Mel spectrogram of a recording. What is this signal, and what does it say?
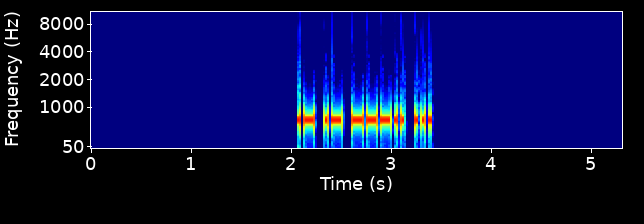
Morse code, heard as a keyed tone, about 34 wpm, 700 Hz. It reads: AA8S
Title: USA Call Signs - 4 Characters - Repeated 3x - 35wpm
